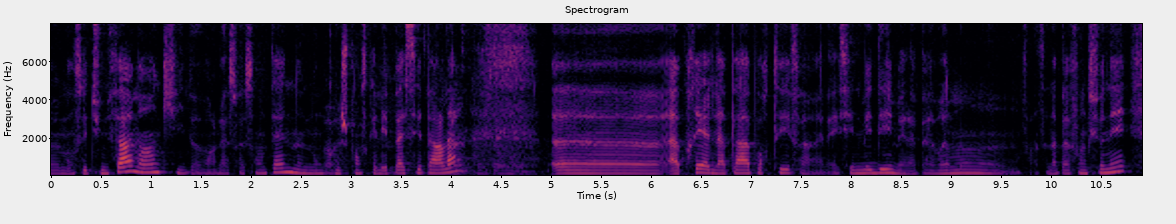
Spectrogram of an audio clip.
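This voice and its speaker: In a plain, everyday voice, a woman with a fairly low pitch speaks at a moderate pace with ordinary pitch variation and big swings in loudness. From Bordeaux, France. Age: 40s. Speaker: performing arts worker. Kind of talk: casual chat.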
